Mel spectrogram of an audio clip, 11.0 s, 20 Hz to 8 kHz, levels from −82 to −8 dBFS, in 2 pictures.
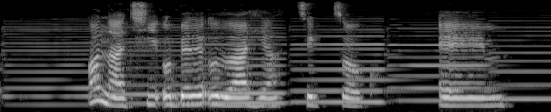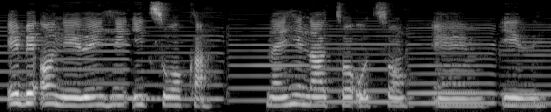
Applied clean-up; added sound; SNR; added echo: none; Bowed string instrument; 11 dB; none.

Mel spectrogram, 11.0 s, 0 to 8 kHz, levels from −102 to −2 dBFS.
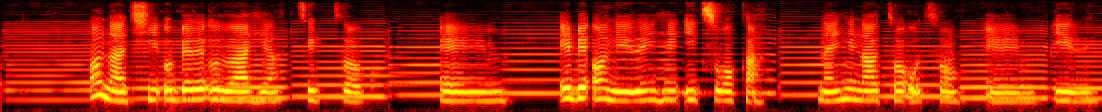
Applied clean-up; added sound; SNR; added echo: neural mask model RNNoise.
